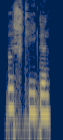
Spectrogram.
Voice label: "bestiegen", German; adjectives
